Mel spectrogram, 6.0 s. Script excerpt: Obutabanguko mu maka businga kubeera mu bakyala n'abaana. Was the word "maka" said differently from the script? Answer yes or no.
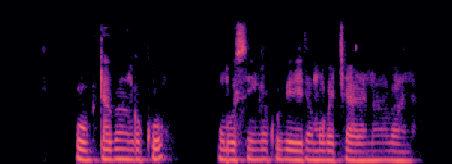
yes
